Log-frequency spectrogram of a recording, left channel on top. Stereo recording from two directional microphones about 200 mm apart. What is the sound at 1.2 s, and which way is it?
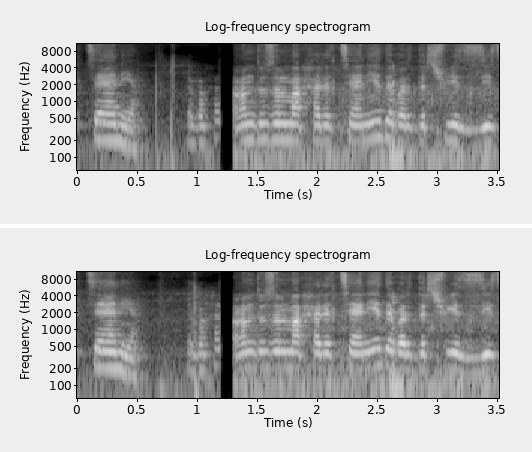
Speech, 45° left (ahead or behind).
